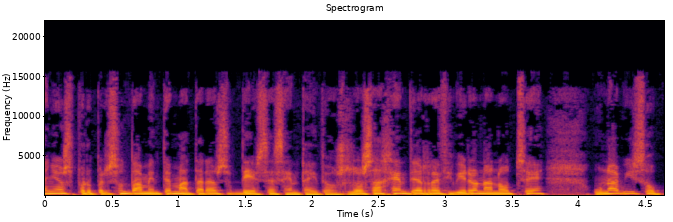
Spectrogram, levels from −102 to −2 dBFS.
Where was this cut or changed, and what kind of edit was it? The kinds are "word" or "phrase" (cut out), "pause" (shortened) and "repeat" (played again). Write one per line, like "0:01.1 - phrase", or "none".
0:01.4 - word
